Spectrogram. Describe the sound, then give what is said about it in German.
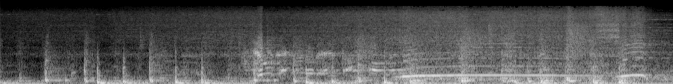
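A steam locomotive chuffs and clanks with a steady hiss, then a long sustained whistle sounds for a couple of seconds near the end; faint voices mingle in the background. “Damals rollten so nach und nach die Dampfzüge aufs Abstellgleis.”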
